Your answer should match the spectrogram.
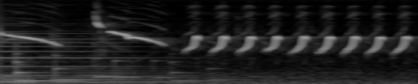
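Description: A bird sings a couple of long, clear, descending whistles, then a fast, even run of about a dozen bright, repeated upslurred chirps, loud and alone with no talking.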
